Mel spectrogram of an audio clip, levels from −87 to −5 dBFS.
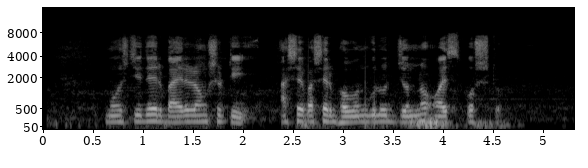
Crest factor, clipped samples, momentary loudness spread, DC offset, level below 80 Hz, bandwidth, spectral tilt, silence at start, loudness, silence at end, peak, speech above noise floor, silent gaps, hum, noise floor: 18 dB; under 0.1%; 9 LU; under 0.1%; -60 dBFS; 8 kHz; -4 dB/octave; 0.65 s; -40 LUFS; 0.65 s; -22 dBFS; 33 dB; none; none; -73 dBFS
